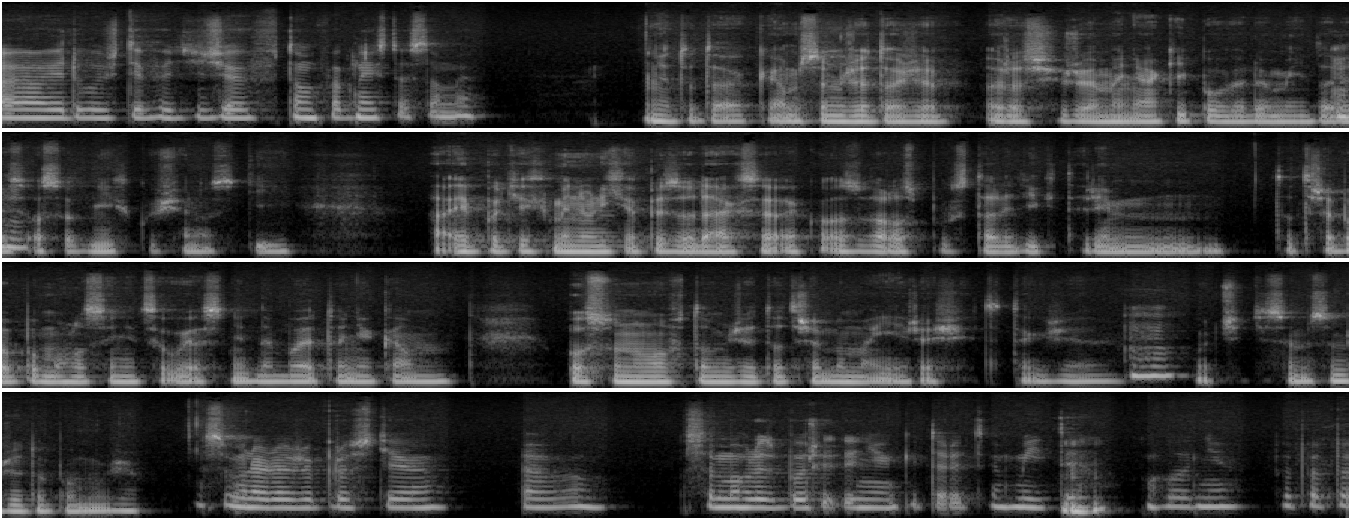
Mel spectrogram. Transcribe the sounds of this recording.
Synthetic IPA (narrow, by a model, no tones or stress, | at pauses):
ajɛduːlɛʒɪt̪iːvɪɟɛt̪ʒɛft̪omfak̚t̪nɛjst̪ɛsamɪ | jɛt̪ot̪akjaːmɪslɪmʒɛt̪oʒɛɾosʃɪrujɛmɛɲɛaːkiːpovjɛdo̞miːt̪adɪsʔoso̞bɲiːxskuʃɛno̞sciː | ʔa̰ʔɪpo̞cɛxmɪnuliːxɛpɪzo̞da̰ːxsɛ̰jako̰ʔo̞̰zva̰lospowst̪alɪɟiːkt̪ʰɛɾḭːm | t̪ʰo̞t̪r̥ɛbapo̞moɦlosɪɲɛt͡so̞ʔṵja̰sɲɪ̰t̪nɛbo̞jɛt̪oɲɛkampo̞sunuloft̪o̞mʒɛt̪o̞t̪r̝̥ɛbama̰jḭːr̝ɛʃɪ̥t̪ːaɡʒɛʔuɾt͡ʃɪ̥cɛ̥sɪmɪslɪmʒɛt̪opomṵːʒɛ | asɛmɾaːdaʒɛpɾoscɛ | sɛmoɦlɪzborɪt̪ʔɪɲɛjakit̪ɛɾɪt̪ɪmiːt̪ɪʔoɦlɛd̪ɲɛpɛpɛpɛ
